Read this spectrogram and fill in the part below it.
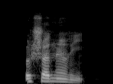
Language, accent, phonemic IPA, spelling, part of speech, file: French, France, /kɔ.ʃɔn.ʁi/, cochonnerie, noun, LL-Q150 (fra)-cochonnerie.wav
- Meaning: 1. rubbish, junk 2. dirt, muck, crap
